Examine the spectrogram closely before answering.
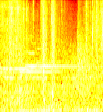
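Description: A magic spell crackles and hums.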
